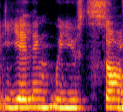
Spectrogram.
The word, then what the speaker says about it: Jelling: at a town called Jelling. We used soft. Yelling. Okay, I was close. Yeah. But, Well, you can just those say are- yelling because that's the same pronunciation, basically.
